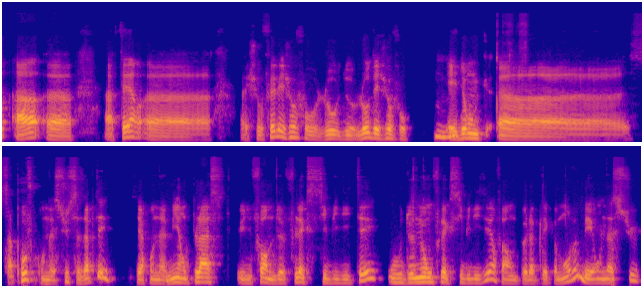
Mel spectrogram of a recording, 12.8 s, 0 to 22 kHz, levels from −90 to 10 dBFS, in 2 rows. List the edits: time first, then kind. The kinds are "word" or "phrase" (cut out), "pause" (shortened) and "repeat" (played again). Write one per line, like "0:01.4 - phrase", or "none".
0:08.7 - pause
